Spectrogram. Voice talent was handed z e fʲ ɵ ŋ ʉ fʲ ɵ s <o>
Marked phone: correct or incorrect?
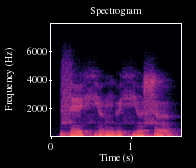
incorrect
